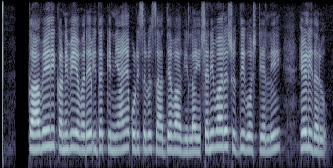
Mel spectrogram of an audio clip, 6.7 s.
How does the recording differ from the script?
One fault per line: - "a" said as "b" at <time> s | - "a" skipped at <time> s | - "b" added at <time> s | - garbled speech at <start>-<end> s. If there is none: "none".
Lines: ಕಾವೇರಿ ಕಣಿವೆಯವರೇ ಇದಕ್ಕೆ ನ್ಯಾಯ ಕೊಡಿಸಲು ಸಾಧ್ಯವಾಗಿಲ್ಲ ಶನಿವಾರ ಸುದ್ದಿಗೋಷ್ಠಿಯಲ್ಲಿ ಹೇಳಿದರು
none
